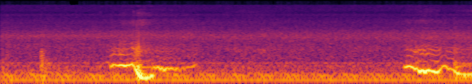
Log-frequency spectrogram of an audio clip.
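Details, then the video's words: Henna, a sleepy puppy, snoring while asleep: two breaths bring wavering, whistled squeaks that dip and rise over a steady low hum, with quiet pauses between them. "Snoring Sleepy Puppy"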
